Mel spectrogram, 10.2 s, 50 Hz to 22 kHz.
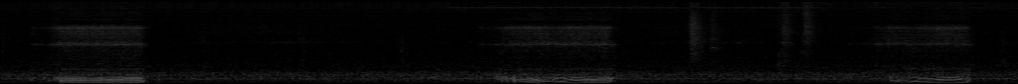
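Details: Dog asleep on owner's lap snoring: three rumbling, buzzing snores with quiet pauses between, about 13 a minute, over faint room noise.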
